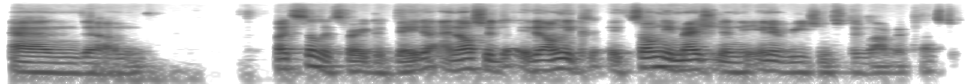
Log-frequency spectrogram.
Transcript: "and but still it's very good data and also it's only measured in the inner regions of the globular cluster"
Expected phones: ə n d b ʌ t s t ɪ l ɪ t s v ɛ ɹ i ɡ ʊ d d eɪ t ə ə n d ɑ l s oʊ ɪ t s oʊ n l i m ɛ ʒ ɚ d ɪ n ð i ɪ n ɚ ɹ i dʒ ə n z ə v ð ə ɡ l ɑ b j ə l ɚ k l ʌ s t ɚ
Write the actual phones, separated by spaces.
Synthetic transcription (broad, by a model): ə n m b ʌ t s t ɪ l ɪ t s v ɛ ɹ i ɡ ʊ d d eɪ t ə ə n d ɑ l s oʊ ɪ t s oʊ n l i m ɛ ʒ ɚ d ɪ n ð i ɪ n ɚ ɹ i dʒ ə n z ə v ð ə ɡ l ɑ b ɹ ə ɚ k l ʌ s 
